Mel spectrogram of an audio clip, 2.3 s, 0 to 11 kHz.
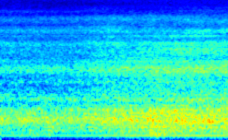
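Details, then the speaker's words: Dreame L40S Ultra CE robot vacuum dock running auto-empty: even, steady rushing suction with a low hum, not too loud, and no knocks or scraping. Normal auto-empty. "Okay, it's gonna auto empty. Start auto empty. Not too loud."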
